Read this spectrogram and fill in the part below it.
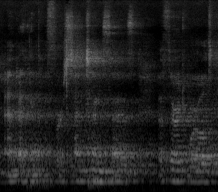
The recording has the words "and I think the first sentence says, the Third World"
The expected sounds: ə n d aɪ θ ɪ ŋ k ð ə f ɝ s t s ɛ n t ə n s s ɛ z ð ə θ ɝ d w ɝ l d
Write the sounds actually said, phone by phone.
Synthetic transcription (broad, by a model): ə n aɪ θ ɪ ŋ k ð ə f ɝ s t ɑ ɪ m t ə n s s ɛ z ð ə θ ɝ d w ɝ l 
